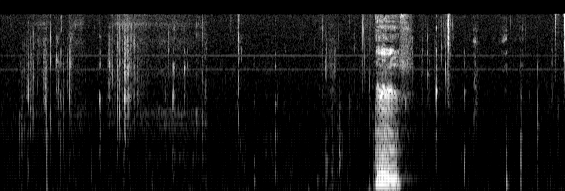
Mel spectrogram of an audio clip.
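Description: Soft wet mouth noises as someone sips a mint Shamrock Shake milkshake, followed by one brief, loud, throaty burst near the end, then quiet clicks again.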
